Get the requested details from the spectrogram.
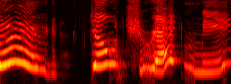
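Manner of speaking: shrill little squeaking cry, very high and loud. Narrator reads the princess's cry as a jay flies off with her, squeaky voice. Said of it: "the princess squeaked".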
